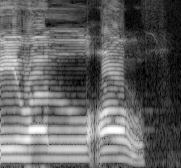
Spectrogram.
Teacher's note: لام ساکن کو ہلانا نہیں اور را ساکن سے پہلے زبر ہے اس لیے پر پڑھا جائے گا۔ ضاد مستعلیہ ہے، پر پڑھا جائے گا، وقف کی صورت میں ساکن ہوگا اور ملانے کی صورت میں اپنی حرکت کے ساتھ پڑھا جائے گا۔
